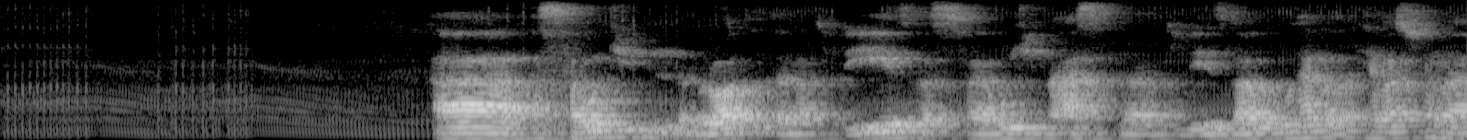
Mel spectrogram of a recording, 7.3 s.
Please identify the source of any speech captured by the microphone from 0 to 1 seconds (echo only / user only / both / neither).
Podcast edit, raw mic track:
neither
